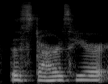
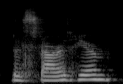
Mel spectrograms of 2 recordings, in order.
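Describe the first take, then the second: First: Said in the usual way. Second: Slow, slurred words; tongue tripping, slurred and slow; slurring. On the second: Real, not acted. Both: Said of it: "excuse me, I'm, like, slurring".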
